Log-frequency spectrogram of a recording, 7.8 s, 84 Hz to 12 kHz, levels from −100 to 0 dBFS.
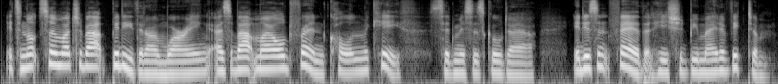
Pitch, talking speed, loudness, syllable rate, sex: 190 Hz, 225 wpm, -18 LUFS, 5.4 syllables/s, female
